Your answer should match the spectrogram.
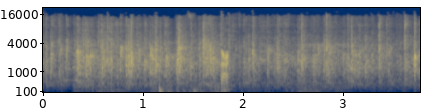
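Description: An audience gives a guest a big round of applause to thank him for his time: a dense, continuous wash of many hands clapping at a fairly even loudness for a few seconds, with a few sharper individual claps standing out.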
